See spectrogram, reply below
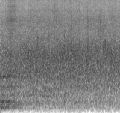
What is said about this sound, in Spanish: ¿Cuántos se dan un aplauso a Dios por eso, amado hermano? A su nombre, gloria.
